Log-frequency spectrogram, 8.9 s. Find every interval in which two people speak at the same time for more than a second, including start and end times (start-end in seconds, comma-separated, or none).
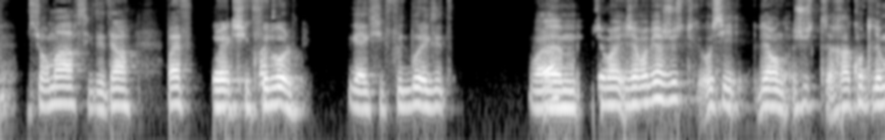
none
